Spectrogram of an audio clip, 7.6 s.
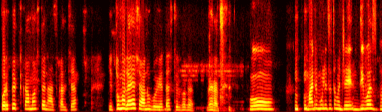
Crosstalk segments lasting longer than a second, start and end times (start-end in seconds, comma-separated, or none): none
